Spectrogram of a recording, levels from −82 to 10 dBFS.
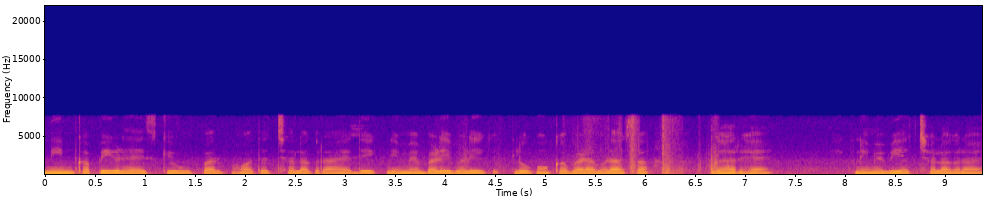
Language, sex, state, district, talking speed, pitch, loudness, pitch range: Hindi, female, Jharkhand, Jamtara, 200 wpm, 230 Hz, -14 LUFS, 225-235 Hz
